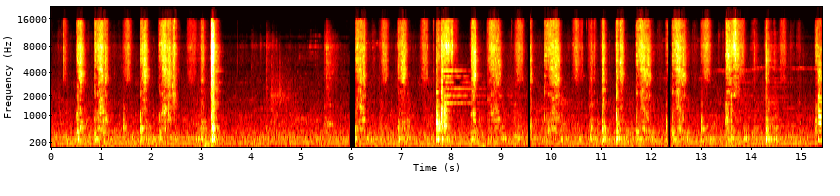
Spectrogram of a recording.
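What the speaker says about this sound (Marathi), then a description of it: "हे पीठ असं मस्त तुपात भाजून घेणार आहे" Wheat flour roasting in ghee for dry-fruit laddoos, stirred steadily with a metal spoon that scrapes and clinks against the pan in a quick, continuous rhythm, close and fairly loud, with no talking.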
